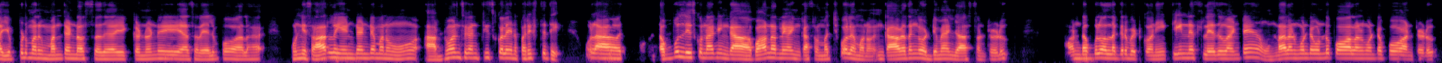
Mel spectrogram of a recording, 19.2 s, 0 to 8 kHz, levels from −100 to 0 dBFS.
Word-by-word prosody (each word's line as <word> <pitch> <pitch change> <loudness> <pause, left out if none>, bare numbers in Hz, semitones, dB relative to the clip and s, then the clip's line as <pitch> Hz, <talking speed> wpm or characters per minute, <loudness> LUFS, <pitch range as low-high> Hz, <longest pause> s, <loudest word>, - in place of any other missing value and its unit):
ఎప్పుడు 175 +8 -6
మనకు 160 -2 0
month 145 +2 -1
end 145 -2 +1
ఒస్తదా? 130 -2 -3 0.2
ఇక్కడ్నుండి 130 +3 -4 0.3
అసలు 125 -1 -5
ఎళ్ళిపోవాలా 130 -1 -3 0.5
కొన్ని 155 +2 -1
సార్లు 160 +8 +6
ఏంటంటే 165 +1 -1
మనము 150 -4 -3 0.5
అడ్వాన్స్ 175 +11 -2
గాని 170 -1 -3
తీసుకోలేని 170 -3 -1
పరిస్థితి. 165 +1 -4 0.4
ఓ - - -9 0.2
ఆహ్, 155 -1 +6 0.6
డబ్బులు 155 +10 0
తీసుకున్నాక 180 -2 +1
ఇంకా 145 -2 +4 0.3
ఓనర్‌ని 165 0 +3 0.2
ఇంకసలు 130 0 -3
మర్చిపోలేము 145 +2 -2
మనం. 115 -1 -5
ఇంకా 130 -1 0
ఆ - - +9
విధంగా 165 +1 -1
వాడు 130 -3 -2
డిమాండ్ 140 -2 -2
చేస్తుంటాడు. 120 -1 -2 0.9
వాన్ 150 +2 -4
డబ్బులోళ్ళ 160 +2 +2
దగ్గర 155 +1 -2
పెట్టుకొని 130 -1 -4
క్లీన్‌నెస్ 165 +1 -2
లేదు 140 +1 +2
అంటే 145 +6 -1 0.3
ఉండాలనుకుంటే 160 +8 +1
ఉండు 170 +2 -5
పోవాలనుకుంటే 155 -1 +2
పో 150 - 0 0.2
అంటాడు. 125 0 -6
150 Hz, 135 wpm, -23 LUFS, 130-165 Hz, 0.9 s, ఆ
